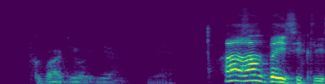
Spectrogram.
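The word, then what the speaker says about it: Gvardiol: I say Gvadio. Gvadio, yeah.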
